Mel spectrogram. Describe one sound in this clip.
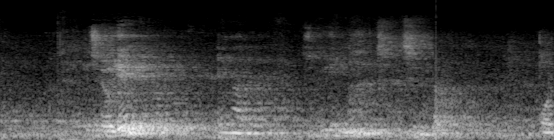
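A young man talks quietly close by.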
